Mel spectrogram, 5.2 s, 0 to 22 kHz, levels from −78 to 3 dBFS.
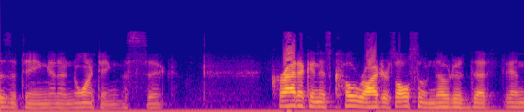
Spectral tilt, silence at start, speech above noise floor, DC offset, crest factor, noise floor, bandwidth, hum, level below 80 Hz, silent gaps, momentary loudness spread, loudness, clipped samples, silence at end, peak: -4.5 dB/octave; 0 s; 28 dB; 2%; 18 dB; -47 dBFS; 8 kHz; none; -54 dBFS; none; 19 LU; -18 LUFS; under 0.1%; 0 s; -2 dBFS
